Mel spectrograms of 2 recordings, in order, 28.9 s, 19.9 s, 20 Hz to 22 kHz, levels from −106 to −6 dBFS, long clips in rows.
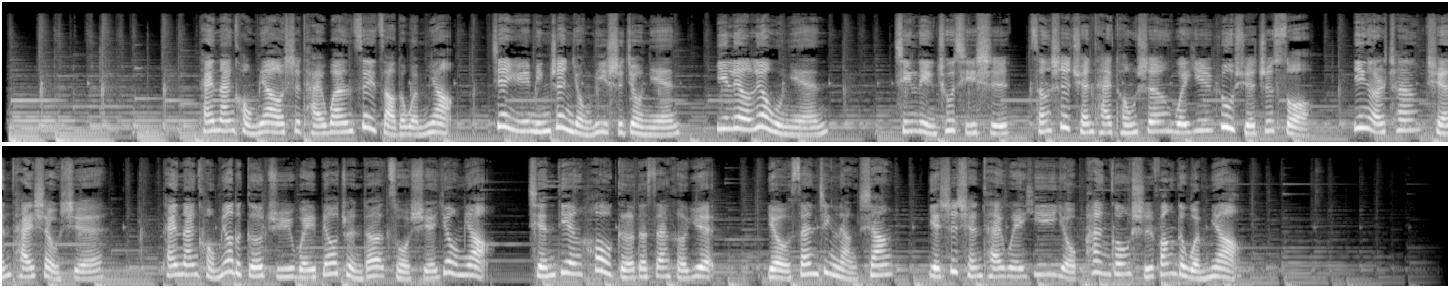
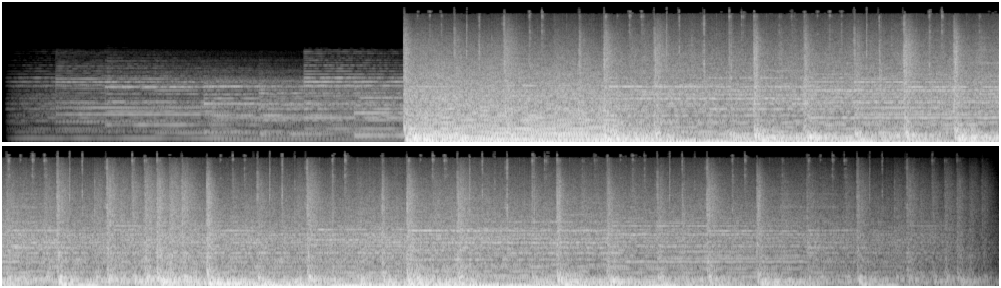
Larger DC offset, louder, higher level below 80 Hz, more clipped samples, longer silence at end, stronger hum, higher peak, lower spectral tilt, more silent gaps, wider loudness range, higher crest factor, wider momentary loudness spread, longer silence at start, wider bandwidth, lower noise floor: neither; about the same, -19 LUFS vs -21 LUFS; second, -40 dBFS vs -24 dBFS; neither; first, 1.5 s vs 0.25 s; neither; about the same, -2 dBFS vs -4 dBFS; about the same, -4.5 dB/octave vs -5 dB/octave; neither; second, 2 LU vs 10 LU; about the same, 18 dB vs 16 dB; second, 13 LU vs 20 LU; second, 0.05 s vs 0.9 s; about the same, 16.5 kHz vs 17 kHz; first, -63 dBFS vs -58 dBFS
